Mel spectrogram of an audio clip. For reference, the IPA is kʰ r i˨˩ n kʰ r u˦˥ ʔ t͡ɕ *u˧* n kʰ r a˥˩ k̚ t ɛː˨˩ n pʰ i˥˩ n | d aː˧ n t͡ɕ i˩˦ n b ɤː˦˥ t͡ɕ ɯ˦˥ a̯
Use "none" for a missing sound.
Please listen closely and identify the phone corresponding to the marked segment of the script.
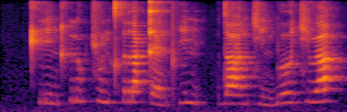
u˧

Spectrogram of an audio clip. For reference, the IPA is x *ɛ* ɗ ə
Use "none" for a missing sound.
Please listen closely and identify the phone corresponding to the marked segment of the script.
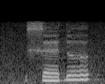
ɛ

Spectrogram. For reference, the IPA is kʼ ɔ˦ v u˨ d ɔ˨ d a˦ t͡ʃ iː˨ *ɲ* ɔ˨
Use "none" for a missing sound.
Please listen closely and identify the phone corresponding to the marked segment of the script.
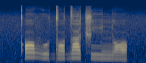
ɲ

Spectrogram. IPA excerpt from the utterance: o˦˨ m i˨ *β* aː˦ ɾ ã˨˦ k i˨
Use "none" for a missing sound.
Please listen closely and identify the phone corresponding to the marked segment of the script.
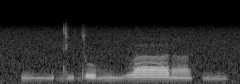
β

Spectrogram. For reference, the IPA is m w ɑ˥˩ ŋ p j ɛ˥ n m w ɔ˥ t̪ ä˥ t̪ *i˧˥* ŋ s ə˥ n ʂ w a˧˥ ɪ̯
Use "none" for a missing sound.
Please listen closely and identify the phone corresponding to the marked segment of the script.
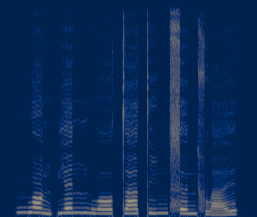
i˥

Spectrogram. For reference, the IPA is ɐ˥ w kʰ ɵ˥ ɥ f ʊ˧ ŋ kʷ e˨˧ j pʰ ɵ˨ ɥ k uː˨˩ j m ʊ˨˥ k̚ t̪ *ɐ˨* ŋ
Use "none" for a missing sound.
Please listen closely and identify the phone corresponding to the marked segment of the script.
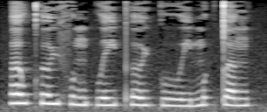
ɐ˨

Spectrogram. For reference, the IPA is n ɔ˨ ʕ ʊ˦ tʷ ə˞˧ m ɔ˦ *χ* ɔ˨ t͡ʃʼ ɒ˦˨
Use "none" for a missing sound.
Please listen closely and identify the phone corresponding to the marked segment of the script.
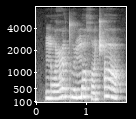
χ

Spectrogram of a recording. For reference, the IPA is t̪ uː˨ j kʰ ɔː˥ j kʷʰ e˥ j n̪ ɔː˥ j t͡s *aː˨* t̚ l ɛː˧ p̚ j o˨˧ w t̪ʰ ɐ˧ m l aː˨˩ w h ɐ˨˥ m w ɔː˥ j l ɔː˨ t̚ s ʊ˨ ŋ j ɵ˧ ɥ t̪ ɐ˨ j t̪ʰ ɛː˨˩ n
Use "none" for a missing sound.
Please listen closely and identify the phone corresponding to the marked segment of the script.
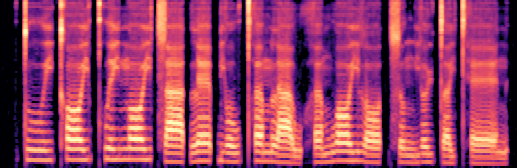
aː˨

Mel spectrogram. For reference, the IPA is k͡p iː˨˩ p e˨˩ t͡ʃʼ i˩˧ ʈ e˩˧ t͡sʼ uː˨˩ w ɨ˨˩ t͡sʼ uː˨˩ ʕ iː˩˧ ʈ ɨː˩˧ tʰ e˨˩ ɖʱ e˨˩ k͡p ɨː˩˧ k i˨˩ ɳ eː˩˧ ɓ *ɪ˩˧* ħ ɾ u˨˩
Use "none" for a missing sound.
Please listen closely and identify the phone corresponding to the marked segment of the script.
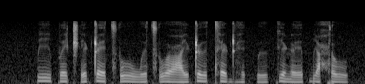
i˩˧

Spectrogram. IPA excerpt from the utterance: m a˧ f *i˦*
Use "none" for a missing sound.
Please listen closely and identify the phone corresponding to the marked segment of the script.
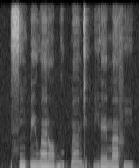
i˦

